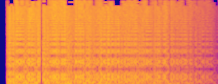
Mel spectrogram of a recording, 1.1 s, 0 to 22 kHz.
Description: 5-3.爆発（ボーン！）
ちょっと軽めの音ですが、「ボーン！」と爆発する音です。
boon.mp3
